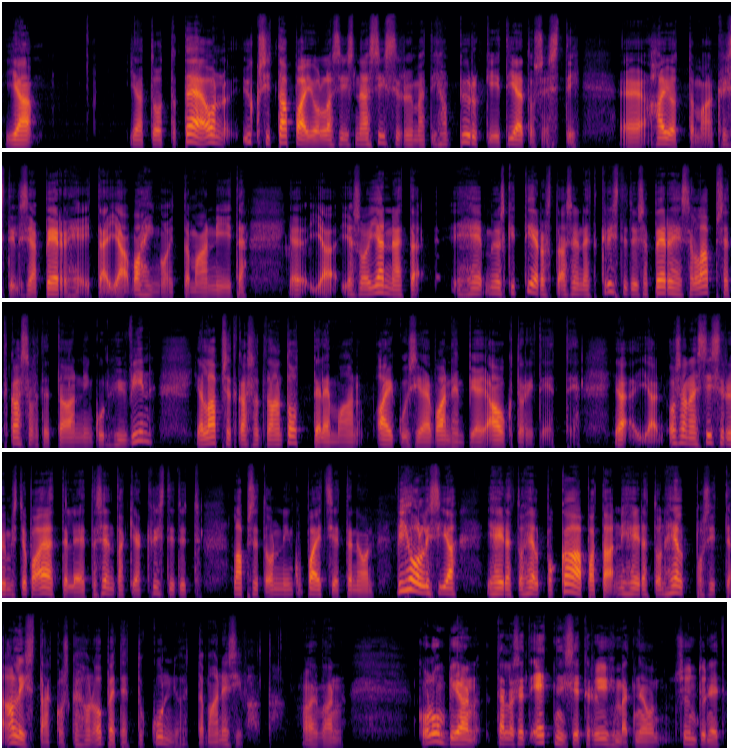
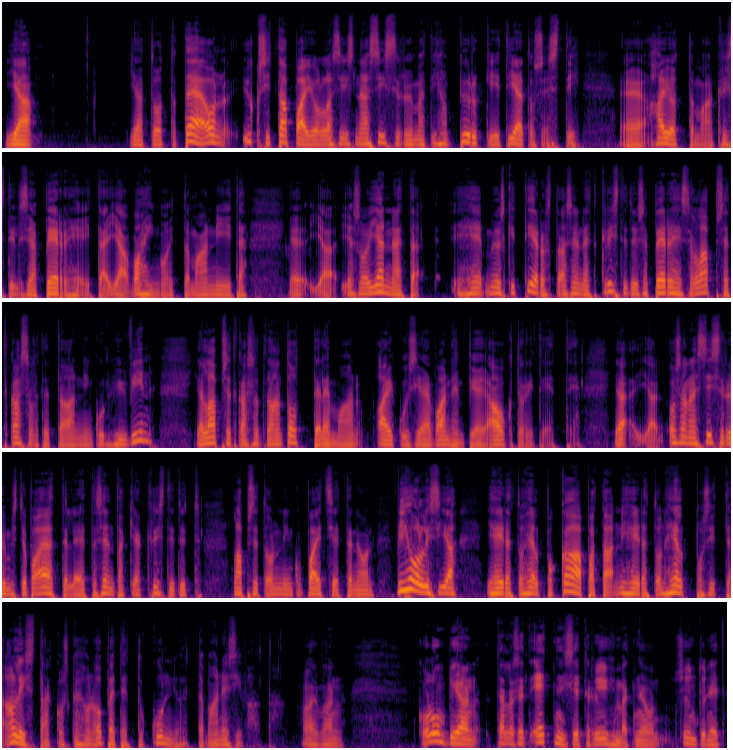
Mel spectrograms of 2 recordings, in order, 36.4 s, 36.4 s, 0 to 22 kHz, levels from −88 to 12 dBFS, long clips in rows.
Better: second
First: thin; very; fading below 550 Hz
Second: none

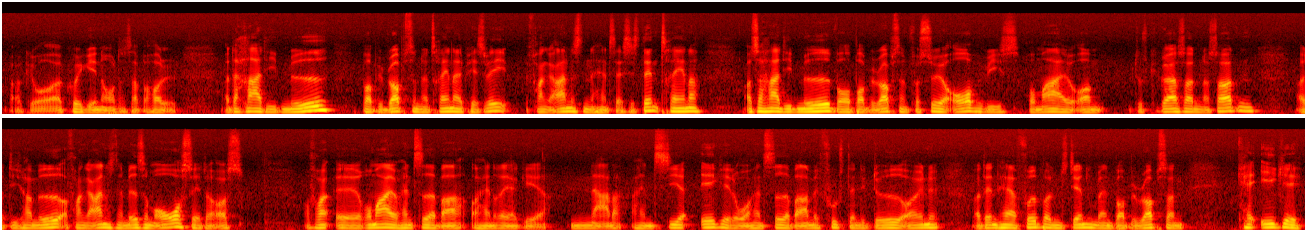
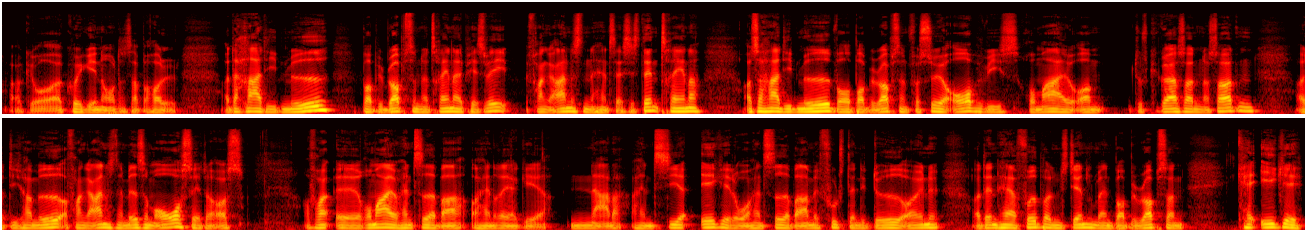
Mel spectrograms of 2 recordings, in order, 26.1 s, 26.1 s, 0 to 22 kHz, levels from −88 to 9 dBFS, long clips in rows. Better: second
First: hiss; faint; throughout; 20 dB below the speech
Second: none

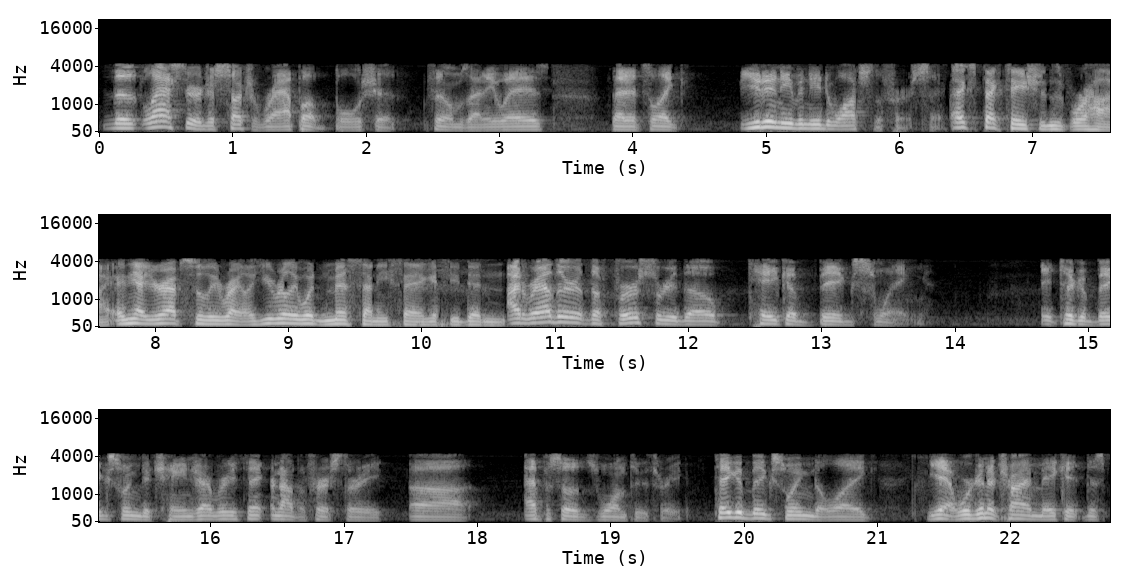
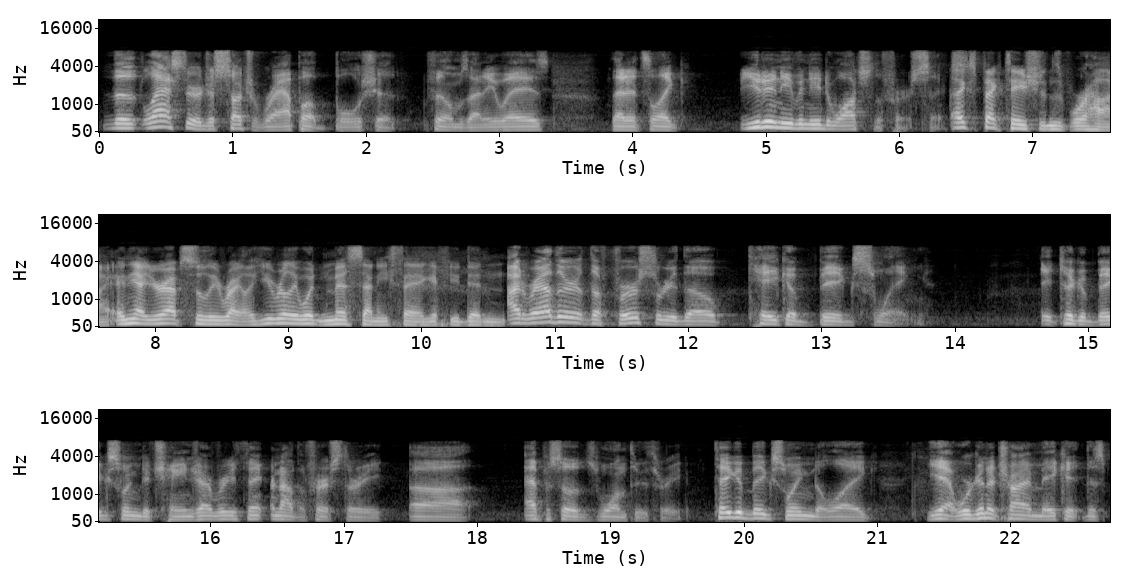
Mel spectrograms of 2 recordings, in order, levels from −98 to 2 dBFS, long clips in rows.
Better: second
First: garbled, watery; badly; nothing above 4 kHz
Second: garbled, watery; slightly; nothing above 6.5 kHz

